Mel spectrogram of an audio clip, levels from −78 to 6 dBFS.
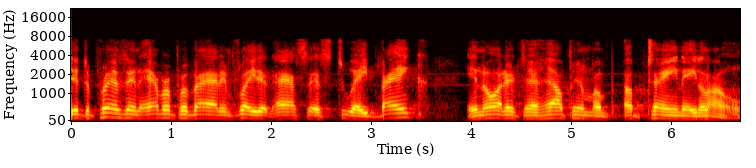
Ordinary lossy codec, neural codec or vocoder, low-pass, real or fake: Opus, 64 kbps; none; 7.2 kHz; real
